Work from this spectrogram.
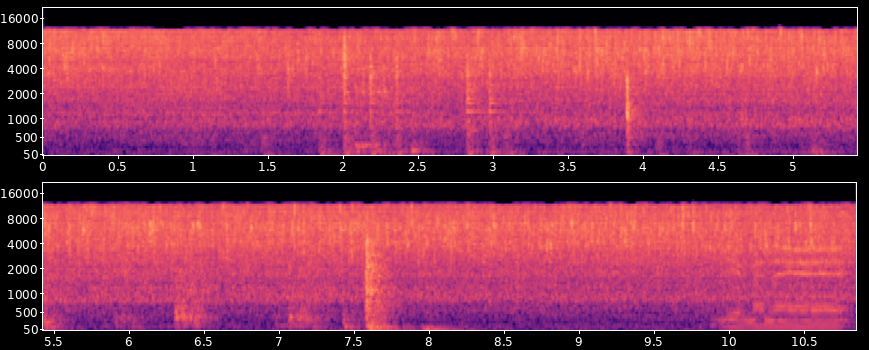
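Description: Marinated chicken cooks with onion and ginger-garlic paste for chicken biryani, making a continuous moderate sizzle broken by spoon scrapes and clinks against the pot, with a brief voice heard faintly.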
